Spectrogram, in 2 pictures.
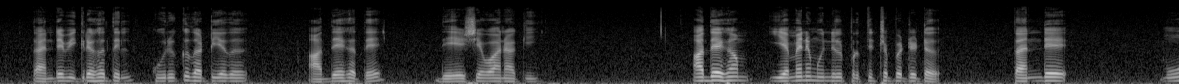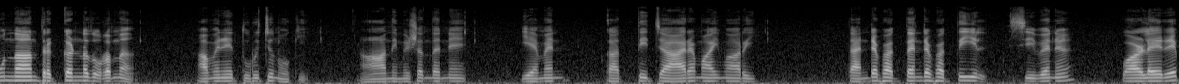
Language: Malayalam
